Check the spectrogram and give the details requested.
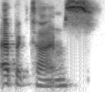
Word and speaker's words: Epoch Times: to Google it um it's uh epic times it's what it's spelled at the times I don't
